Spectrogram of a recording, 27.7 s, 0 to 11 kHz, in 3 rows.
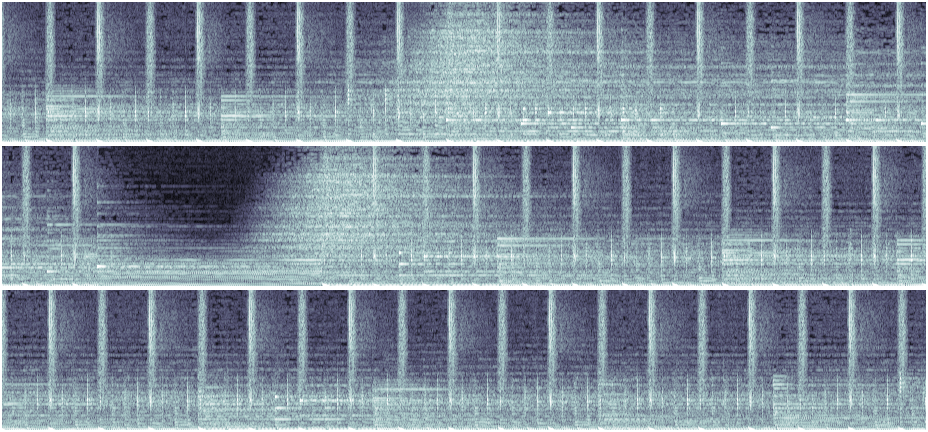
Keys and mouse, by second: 0.7 Tab, 1.2-3.8 drag, 4.0 s, 7.3-9.0 shift+drag, 9.0 shift+middle click, 9.5 Tab, 10.6 ctrl+middle click, 11.6 shift+middle click, 12.4 click, 13.6 g, 16.4 shift+middle click, 16.6 shift+click, 17.0 ctrl+click, 17.2 ctrl+middle click, 17.7 shift+middle click, 17.9 shift+click, 18.0 shift+middle click, 18.6 r, 19.8 e, 22.8 shift+click, 24.7 ctrl+b, 27.4 Tab.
